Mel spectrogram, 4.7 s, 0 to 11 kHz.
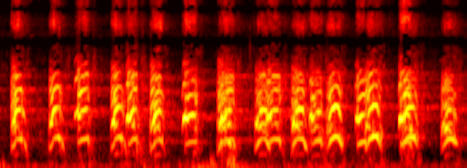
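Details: Rush, a lightly started male Original Mountain Cur squirrel dog, registered and born 5/28/19, barks during training. About a dozen short, yelping barks come in an uneven run, each rising then falling, roughly every third of a second.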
